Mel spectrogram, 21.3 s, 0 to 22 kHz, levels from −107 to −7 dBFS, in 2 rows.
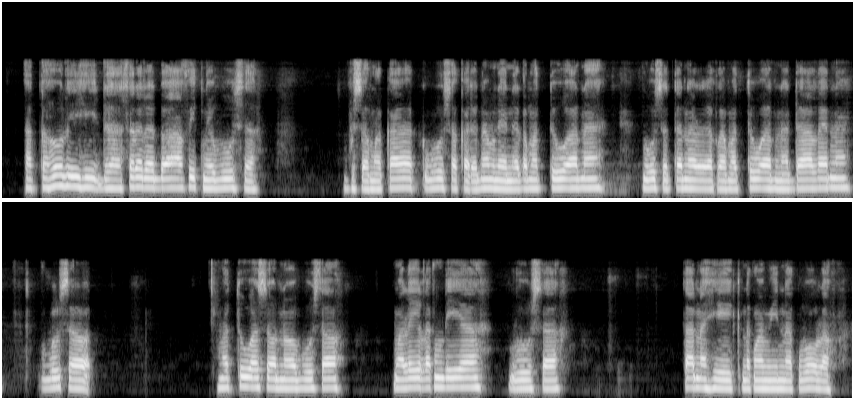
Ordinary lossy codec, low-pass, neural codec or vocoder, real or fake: none; 7.2 kHz; none; real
